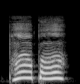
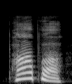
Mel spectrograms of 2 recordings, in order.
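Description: First: Put-on even higher, louder child's plea; a little boy crying out for papa, urgent; boy reaching his father, louder and higher; desperate child's cry. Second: Put-on high, loud little boy calling for his papa; a small boy calling out, pleading; boy runs to his father, calling high; pleading child's call. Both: A narrator's reading. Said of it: "Bean entreated".

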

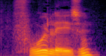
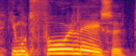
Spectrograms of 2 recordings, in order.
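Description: First: Said in the usual way. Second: Put-on child insisting. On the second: A narrator's reading. Child demands reading aloud.

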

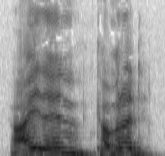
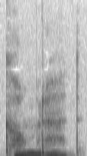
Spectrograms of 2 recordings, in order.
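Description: First: A hint of a dry father, louder; gruff father. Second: Soft, unvoiced whisper of recognition. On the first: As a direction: brush it off quickly like a tired dad. Father greets stranger. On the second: A narrator's reading. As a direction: breathe the word comrade almost silently. Narrator whispers the greeting.

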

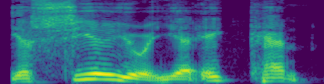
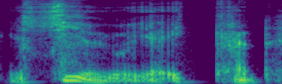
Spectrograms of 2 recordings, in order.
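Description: First: Higher, insistent refusal; fed-up, full-voiced insistence; exasperated protest. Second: Hushed protest fading to whisper; soft, husky insistence; hoarse whisper. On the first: Woman refuses lieutenant's advances, exasperated. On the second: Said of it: "hvisker hun hæst". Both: A narrator's reading.

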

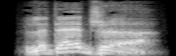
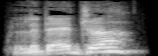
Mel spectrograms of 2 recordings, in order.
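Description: First: Louder, insistent call of her name, falling at the end; echoing call. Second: A loud, high, searching call of her name; sudden call. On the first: Veppers calling for the girl again, insistent loud call. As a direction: call her name so it rings through the space. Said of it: "His voice, her name, echoed". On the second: Veppers calling out for the hidden girl, loud questioning call. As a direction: call out suddenly into the dark theatre, rising like a question. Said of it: "he called out suddenly". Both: Acted.

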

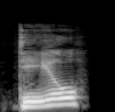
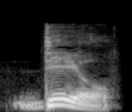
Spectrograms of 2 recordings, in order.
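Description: First: "Deal" pitched high with a rising tune; questioning DEAL. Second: "Deal" at usual pitch with a falling tune; agreeing DEAL. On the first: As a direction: ask "Deal" as an offer, voice lifting. Offer, then the koala's acceptance. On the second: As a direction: confirm "Deal" as settled, voice dropping. Koala accepts the offer. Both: Acted.

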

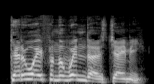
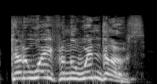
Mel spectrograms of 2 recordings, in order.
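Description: First: High, loud warning shout; urgent shout. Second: Very high, loud full bellow. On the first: Father bursting in to warn Jamie, urgent shout. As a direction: shout an order across the room. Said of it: "he shouted". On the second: Father as the window explodes, desperate bellow. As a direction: bellow it as an emergency order. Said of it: "bellowed Julian again". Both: A narrator's reading.

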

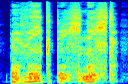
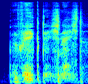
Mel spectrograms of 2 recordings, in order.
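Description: First: Slow, voiced, deliberate words; insistent command. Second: Barely audible whisper; whispered command. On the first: Narrator wills the Hollow still, slow and insistent. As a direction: press each word out slowly. Command repeated more forcefully. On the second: Narrator wills the Hollow still in a faint whisper. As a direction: whisper it under your breath. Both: A narrator's reading.

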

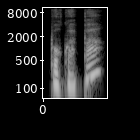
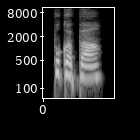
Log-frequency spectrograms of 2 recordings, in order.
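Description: First: Mister John's easy reply, softer, rising on pas; a relaxed man turning the question back; the hairdresser's voice. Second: Agatha's reply, higher and louder, falling on pourquoi; a brisk decisive woman shrugging yes. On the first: Hairdresser answers why Evesham. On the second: Agatha accepts the haircut offer. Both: A narrator's reading.

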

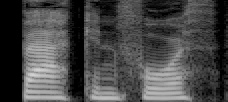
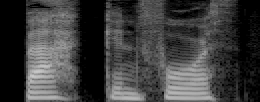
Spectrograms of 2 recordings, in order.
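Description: Both takes have the same delivery.

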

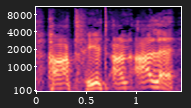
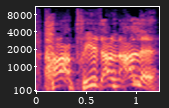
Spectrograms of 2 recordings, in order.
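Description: First: High, loud, strained call; croaked urgent call. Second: Very high, loud shout; screamed call. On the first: Shocked squadron leader to all ships, croaked shout. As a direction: force out an urgent call over the com. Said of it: "krächzte er". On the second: Squadron leader to all ships in chaos, screaming. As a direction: yell over the chaos on the com. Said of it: "schrie Hartfield". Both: A narrator's reading.

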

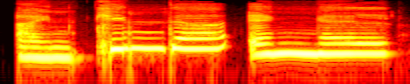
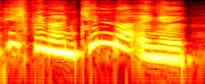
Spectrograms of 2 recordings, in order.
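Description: First: Slow, overly clear angel voice; over-distinct. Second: High, light angel voice; little angel voice. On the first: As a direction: spell out Kinderengel slowly as if to a slow child. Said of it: "Bömmelchen sprach überdeutlich". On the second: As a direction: play a cheerful little angel. Angel character voice. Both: A narrator's reading.

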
